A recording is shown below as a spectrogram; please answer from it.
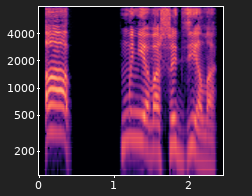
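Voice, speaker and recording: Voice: mid-range voice, normal speed, fairly bright tone, no room sound, studio quality, close to an everyday voice. A reader voicing a scrawny male petty thief in custody, who rants and shrieks at his lawyer. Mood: hysterical. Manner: shrieking, ranting.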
